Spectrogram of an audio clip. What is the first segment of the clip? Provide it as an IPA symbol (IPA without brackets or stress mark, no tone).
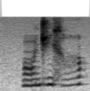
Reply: ɔ̃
